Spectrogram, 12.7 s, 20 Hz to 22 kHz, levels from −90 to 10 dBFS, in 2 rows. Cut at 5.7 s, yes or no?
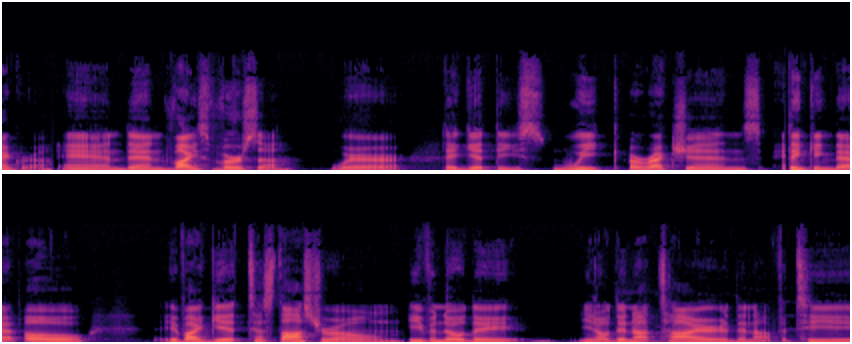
yes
